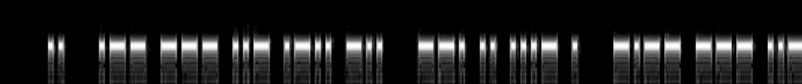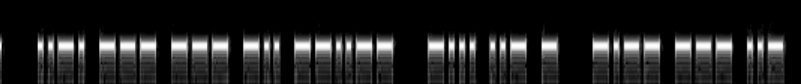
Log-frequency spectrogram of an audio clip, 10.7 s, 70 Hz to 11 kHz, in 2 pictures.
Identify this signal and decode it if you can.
Morse code, heard as a keyed tone, about 34 wpm, 700 Hz. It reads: I WOULD GIVE YOU FOOD, BUT YOU
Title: Sentences from Top 1000 Words - Review Part 1 - 35wpm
